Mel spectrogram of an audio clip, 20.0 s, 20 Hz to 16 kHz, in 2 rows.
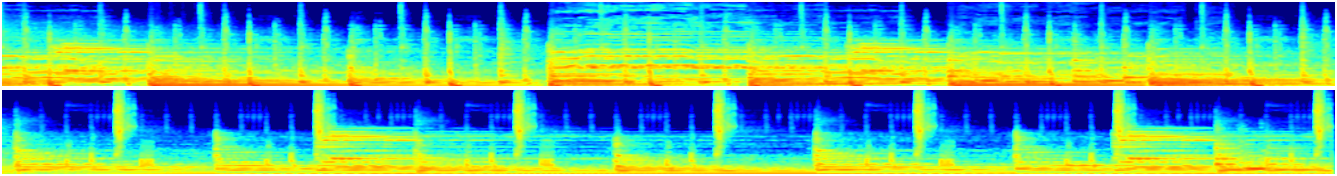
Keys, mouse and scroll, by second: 12.6-16.2 drag, 16.2 ctrl+shift+c, 18.2 shift+g, 19.0 l.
